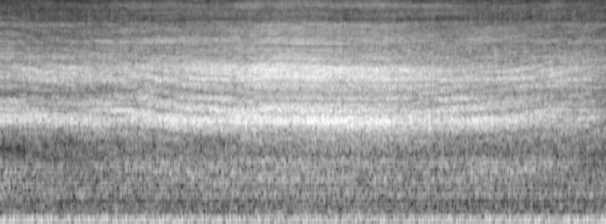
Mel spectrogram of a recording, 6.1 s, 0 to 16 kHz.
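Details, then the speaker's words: MGB with newly fitted supercharger, Weber DCOE carb and 123 Tune+ distributor, during failed tuning: loud steady hiss over faint rough-running engine with backfiring; owner suspects a vacuum leak, fueling or timing, source uncertain. "I was getting loads of backfiring and a a mad hissing sound."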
